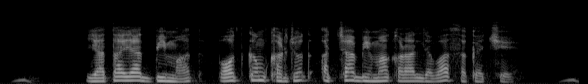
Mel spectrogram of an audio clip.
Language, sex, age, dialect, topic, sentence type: Magahi, male, 18-24, Northeastern/Surjapuri, banking, statement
